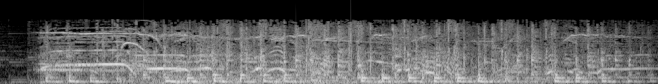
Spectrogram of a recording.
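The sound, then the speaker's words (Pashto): Loud drumming and crowd noise from a Kabul crowd welcoming Afghanistan's national cricket team, winners of a 12-nation Asian tournament, with attan dancing. A steady, dense drumbeat runs throughout, with high melodic lines over it. “په کابل کې نن خلکو د افغانستان د کرکټ ملي ټیم ته چې د 12 آسیایي هیوادونو په لوبو کې اتلولي وګټله د ډولونو په وهلو او اتڼونو سره هرکلی ووایه.”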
